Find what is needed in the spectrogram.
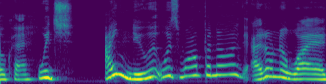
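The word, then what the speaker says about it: Wampanoag: Which I knew it was wampaog. I don't know why I chose to pronounce it like phonetically.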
